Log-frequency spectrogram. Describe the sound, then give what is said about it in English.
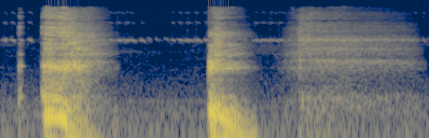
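A man weakly clearing his throat: two short, raspy bursts followed by a softer, longer, rumbling one. “Behind her, Drew weakly clears his throat, struggling to find the words.”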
